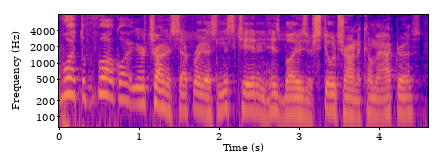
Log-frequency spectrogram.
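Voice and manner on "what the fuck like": mock bouncer yell. Bouncers pulling them apart, yelling.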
